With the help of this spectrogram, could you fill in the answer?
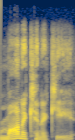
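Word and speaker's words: Monikiniki: that of Nikkaniki or Monokiniki as it is usually pronounced with the prefix of masculinity mo.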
